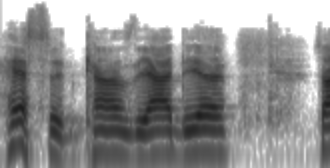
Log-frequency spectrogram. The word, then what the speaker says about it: Hesed: This particular word for loving kindness is the Hebrew word Hesed, and when you say it correctly,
